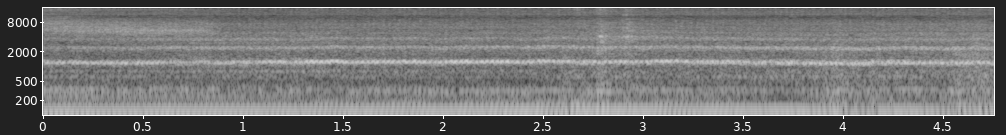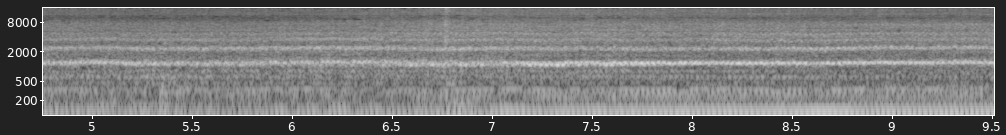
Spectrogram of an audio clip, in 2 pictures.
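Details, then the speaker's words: Yamaha MT-09 triple after rebuild, fully stock exhaust, first start in neutral: steady even three-cylinder burble with clean unbroken rhythm, no ticks or knocks; healthy, smooth idle. "the bike's full stock so it's not that loud it's just what it is"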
